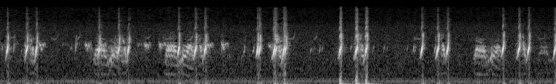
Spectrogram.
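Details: Quail, male and female, calling in the morning, a sound used for quail hunting: short harsh notes in twos and threes, repeated at uneven intervals over faint background chatter.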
